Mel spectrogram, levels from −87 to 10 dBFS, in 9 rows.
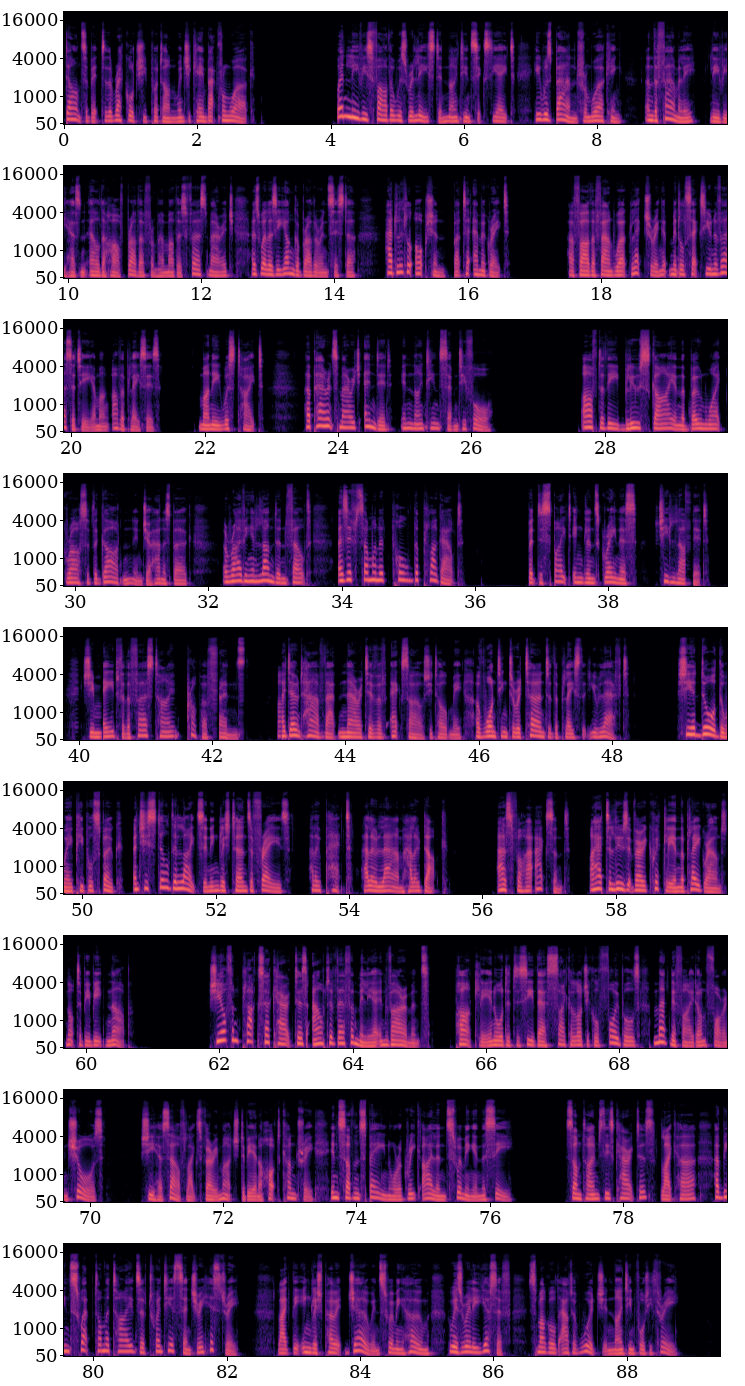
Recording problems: choppy; very; from 39 to 43 s; 18% of the speech affected

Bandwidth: 15 kHz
